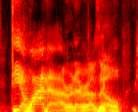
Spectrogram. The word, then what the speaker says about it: Tijuana: I always thought it was Tijuana. Right. 4 syllables.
